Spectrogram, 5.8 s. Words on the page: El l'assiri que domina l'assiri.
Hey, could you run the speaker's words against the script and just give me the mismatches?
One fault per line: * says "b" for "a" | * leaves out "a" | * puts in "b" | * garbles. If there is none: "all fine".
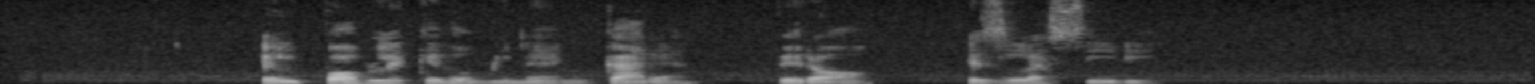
* says "poble" for "l'assiri"
* puts in "encara però és"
